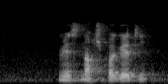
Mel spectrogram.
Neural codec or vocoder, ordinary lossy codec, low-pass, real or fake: none; Opus, 24 kbps; 7.2 kHz; real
